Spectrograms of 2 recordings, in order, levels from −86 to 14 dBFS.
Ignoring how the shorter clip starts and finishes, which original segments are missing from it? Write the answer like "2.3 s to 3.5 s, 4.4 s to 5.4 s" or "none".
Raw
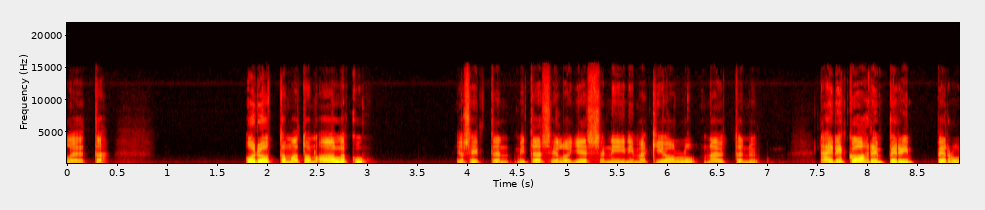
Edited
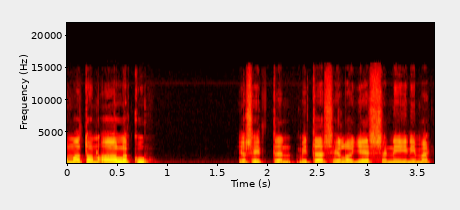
none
